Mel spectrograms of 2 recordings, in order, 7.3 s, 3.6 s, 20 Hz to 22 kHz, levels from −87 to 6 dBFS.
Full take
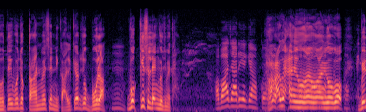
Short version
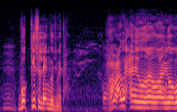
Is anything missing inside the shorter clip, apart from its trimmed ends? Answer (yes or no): yes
